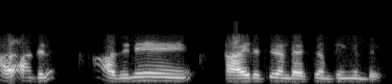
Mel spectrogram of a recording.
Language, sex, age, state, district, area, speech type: Malayalam, male, 18-30, Kerala, Malappuram, urban, conversation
